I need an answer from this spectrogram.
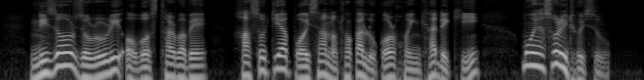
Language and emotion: Assamese, surprised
